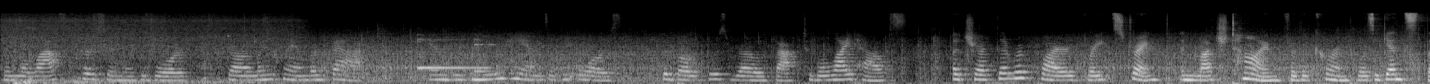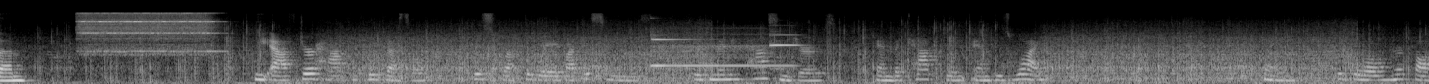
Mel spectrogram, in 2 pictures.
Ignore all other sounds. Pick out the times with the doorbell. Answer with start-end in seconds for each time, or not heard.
3.8-4.9, 15.1-16.6, 20.8-22.4.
